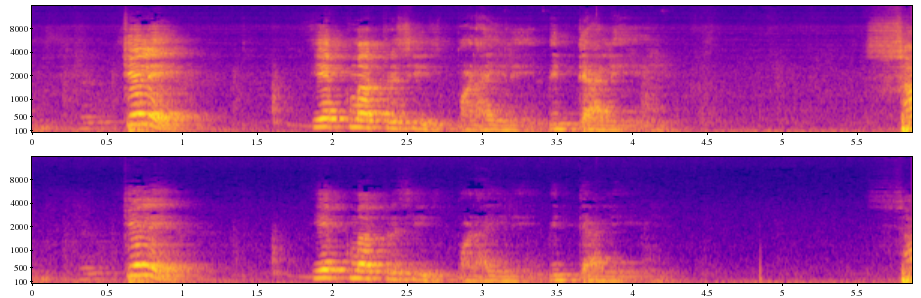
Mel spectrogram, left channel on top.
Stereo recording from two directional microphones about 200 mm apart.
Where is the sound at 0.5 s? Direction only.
45° left (ahead or behind).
